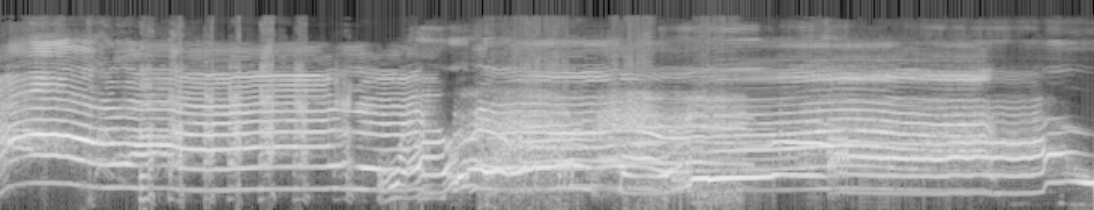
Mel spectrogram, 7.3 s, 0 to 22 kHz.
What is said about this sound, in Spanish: Lo peor que te puede pasar, güey. Que dos gatos tengan sexo cerca a, a 100 metros de tu casa, güey, porque no vas a dormir.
